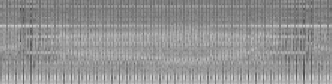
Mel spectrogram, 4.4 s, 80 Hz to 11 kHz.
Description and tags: Rabid Computer
All sounds in this pack were made using a hand soldered synthesiser built in a workshop called DIRTY ELECTRONICS. The sounds are named as they are because there are 98 of them. They are all electronic, so sorry if "Budgie Flying Into The Sun" wasn't what you thought it was.
Make use of these sounds how you please, drop me message if you found any particularly useful and want to share what you created.
Enjoy.
16-bit, 16bit, 8-bit, 8bit, Beep, Beeping, chip, circuitry, computer, Digital, electronic, FM, Frequency, game, Modulation, robot, robotic, synth, synthesiser, synthesizer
